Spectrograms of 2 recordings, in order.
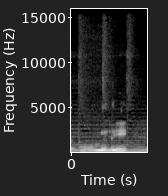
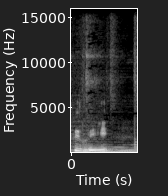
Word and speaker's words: Viuly: Некоторые говорят «Willy», некоторые говорят «Philly», некоторые говорят «Вьюли». В русском варианте он чаще звучит как «Вьюли».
